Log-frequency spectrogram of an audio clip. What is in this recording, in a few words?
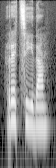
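"retzida", female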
